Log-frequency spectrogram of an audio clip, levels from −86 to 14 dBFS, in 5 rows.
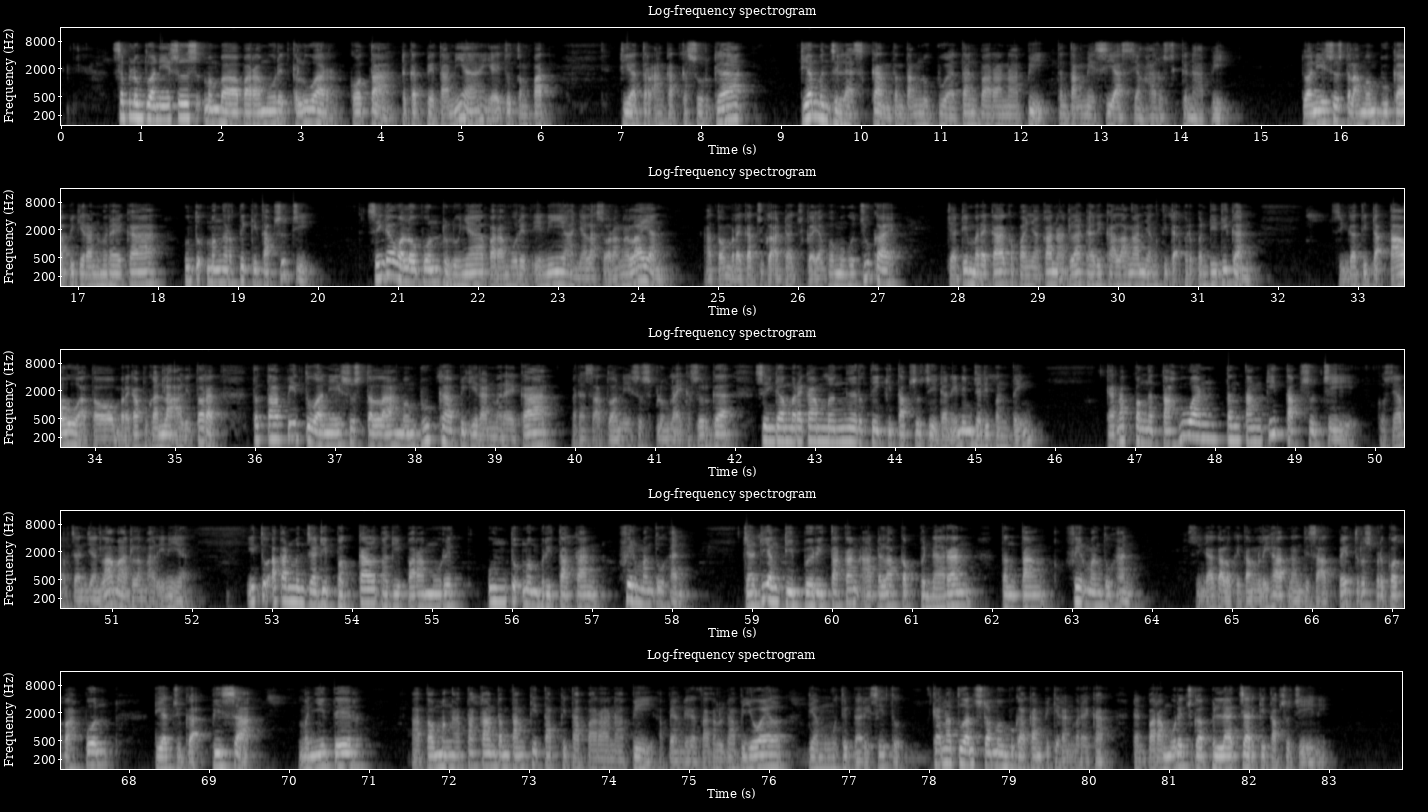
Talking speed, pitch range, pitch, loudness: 120 wpm, 105-135 Hz, 120 Hz, -25 LUFS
